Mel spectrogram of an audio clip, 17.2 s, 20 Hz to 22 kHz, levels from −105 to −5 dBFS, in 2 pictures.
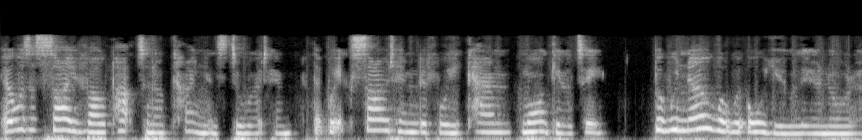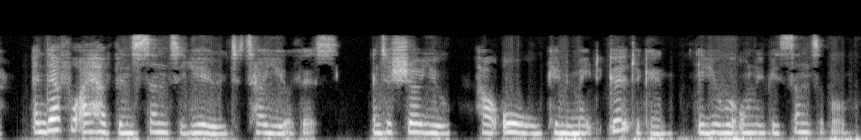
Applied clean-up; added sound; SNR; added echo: none; none; none; none.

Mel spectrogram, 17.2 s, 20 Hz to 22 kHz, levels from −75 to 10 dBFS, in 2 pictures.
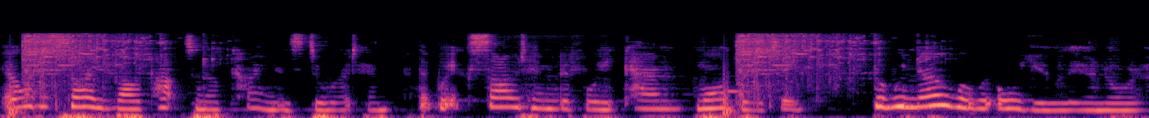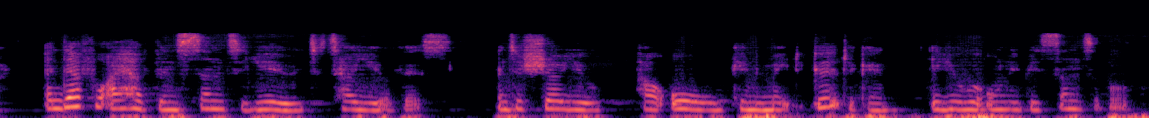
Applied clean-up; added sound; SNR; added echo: classical method WPE with log-MMSE.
